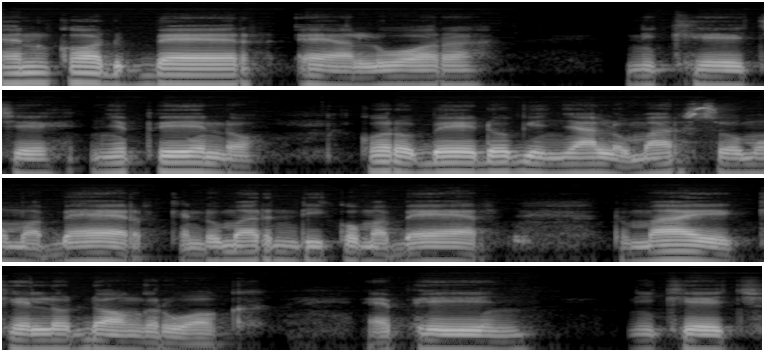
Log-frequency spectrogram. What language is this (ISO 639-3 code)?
luo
